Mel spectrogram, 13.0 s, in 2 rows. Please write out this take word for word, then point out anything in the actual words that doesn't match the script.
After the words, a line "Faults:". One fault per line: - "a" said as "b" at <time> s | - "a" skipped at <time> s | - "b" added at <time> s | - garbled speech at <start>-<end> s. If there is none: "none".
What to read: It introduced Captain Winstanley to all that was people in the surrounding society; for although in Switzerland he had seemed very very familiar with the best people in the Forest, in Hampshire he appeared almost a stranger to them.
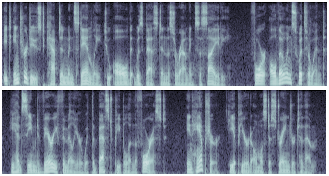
It introduced Captain Winstanley to all that was best in the surrounding society; for although in Switzerland he had seemed very familiar with the best people in the Forest, in Hampshire he appeared almost a stranger to them.
Faults:
- "people" said as "best" at 2.8 s
- "very" skipped at 7.6 s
